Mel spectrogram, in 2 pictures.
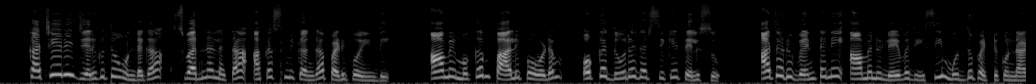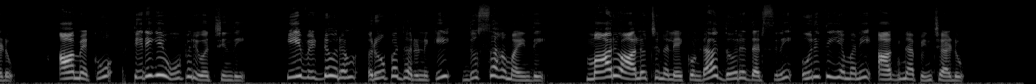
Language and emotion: Telugu, neutral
